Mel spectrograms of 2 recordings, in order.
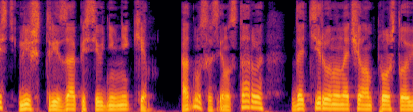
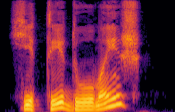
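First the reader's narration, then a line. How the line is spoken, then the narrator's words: Doubtful drawl. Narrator (Russian): недоверчиво протянул Вик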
